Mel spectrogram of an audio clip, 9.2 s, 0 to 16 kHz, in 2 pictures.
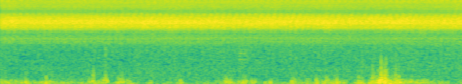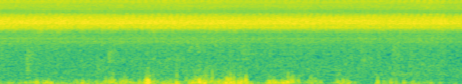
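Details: A crowd of large brown cicadas chirps on a zelkova tree on 3 August 2010 in strong sea breeze. A continuous, even, high-pitched sizzle fills the whole stretch, with short low thumps of wind buffeting repeatedly.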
